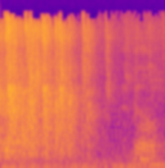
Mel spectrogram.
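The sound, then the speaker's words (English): Audience clapping at a church service to welcome the preacher's family, a thick burst of many hands that thins out over the second half before a voice begins speaking. “And so give them a hand clap. I'm glad they're here.”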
